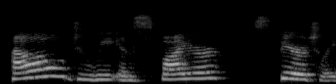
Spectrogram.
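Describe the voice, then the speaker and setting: A woman speaks with lively intonation. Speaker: workshop trainer. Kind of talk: training presentation. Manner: animated.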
